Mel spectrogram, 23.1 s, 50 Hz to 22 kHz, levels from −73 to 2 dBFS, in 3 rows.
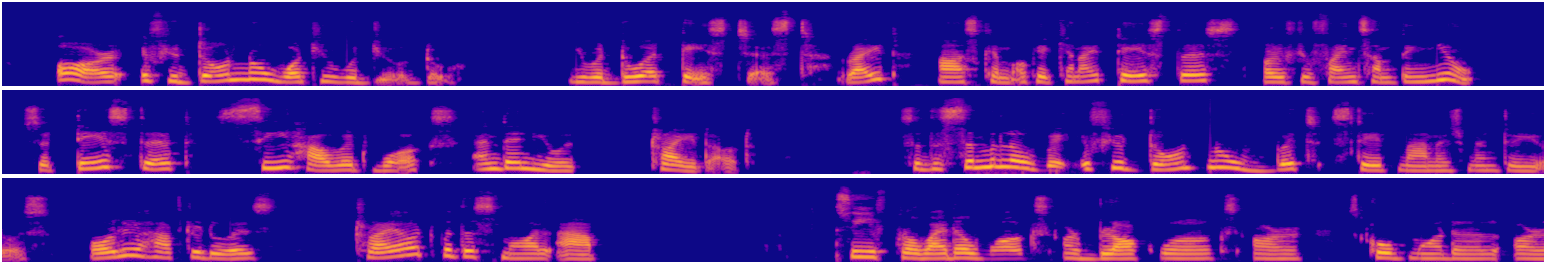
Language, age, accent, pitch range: English, 30-49, Indian, 185-240 Hz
